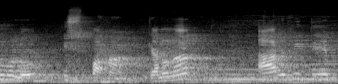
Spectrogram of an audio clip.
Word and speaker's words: ইসপাহান: প্রসিদ্ধ শহর আছে যে শহরকে আরবিতে বলা হয় আল আসবাহানী যার বাংলা উচ্চারণ হল ইসপাহান।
